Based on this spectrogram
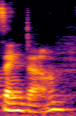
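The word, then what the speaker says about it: SNCTM: Sanctum, they took out all the vowels. But it's pronounced Sanctum. But it's pronounced Sanctum.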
